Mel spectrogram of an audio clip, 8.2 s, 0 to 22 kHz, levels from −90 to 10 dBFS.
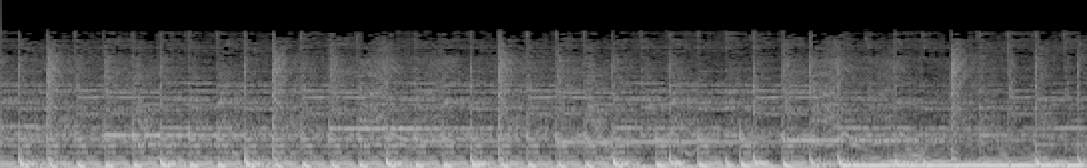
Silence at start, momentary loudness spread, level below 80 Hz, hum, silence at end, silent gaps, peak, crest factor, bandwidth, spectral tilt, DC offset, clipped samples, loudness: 0 s; 5 LU; -16 dBFS; none; 0 s; none; -4 dBFS; 10 dB; 10 kHz; -6.5 dB/octave; under 0.1%; under 0.1%; -16 LUFS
